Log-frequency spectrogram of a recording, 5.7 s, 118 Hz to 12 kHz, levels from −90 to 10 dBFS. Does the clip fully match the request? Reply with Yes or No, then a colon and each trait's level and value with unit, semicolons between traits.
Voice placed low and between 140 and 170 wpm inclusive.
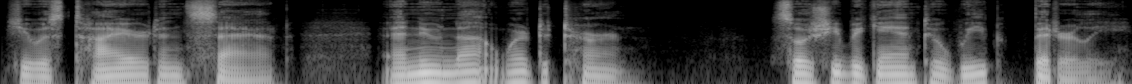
No: very low, 90 Hz; average, 180 wpm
